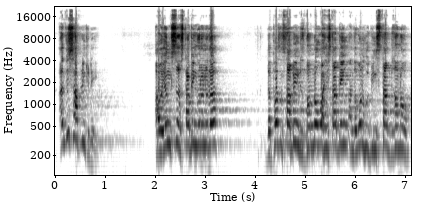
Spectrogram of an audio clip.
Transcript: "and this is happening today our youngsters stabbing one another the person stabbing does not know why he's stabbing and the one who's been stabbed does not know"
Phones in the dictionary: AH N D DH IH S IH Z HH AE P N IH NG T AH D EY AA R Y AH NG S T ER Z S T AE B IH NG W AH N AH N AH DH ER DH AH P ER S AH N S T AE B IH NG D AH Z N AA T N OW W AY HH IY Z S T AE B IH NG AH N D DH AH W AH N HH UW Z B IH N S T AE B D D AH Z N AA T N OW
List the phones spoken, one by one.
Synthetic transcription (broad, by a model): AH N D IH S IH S HH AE P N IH NG T AH D EY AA W Y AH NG S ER S T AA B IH NG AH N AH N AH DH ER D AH P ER S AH N S T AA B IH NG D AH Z N AA T N OW W AY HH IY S T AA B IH NG AH N D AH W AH N HH UW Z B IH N S T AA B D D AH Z N AA T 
